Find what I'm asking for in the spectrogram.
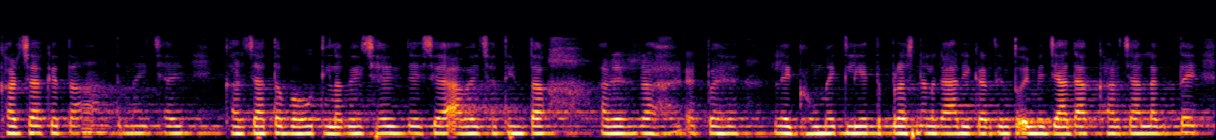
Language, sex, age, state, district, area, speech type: Maithili, female, 18-30, Bihar, Samastipur, urban, spontaneous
